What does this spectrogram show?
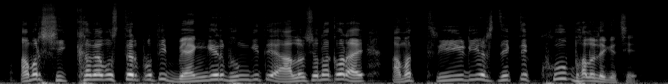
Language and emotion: Bengali, happy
